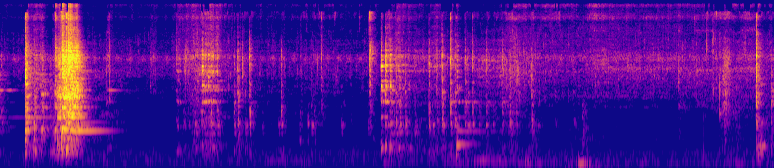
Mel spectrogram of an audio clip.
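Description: Aloo moongre curry being dished out of a pan: a sharp scrape of a utensil against metal, followed by softer scraping and clinking as the curry is served.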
